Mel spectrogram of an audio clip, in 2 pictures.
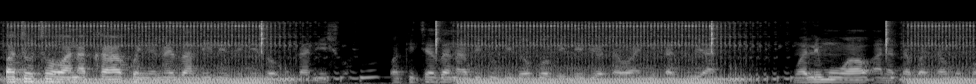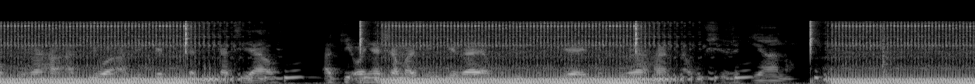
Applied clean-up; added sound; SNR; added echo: none; Idling; -4 dB; none.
